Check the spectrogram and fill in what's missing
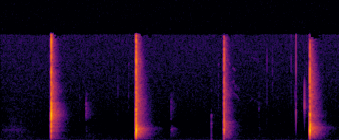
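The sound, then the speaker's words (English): Four sharp, evenly spaced hand claps at a slow, deliberate pace, a slow clap, each a crisp smack with a brief decay, separated by near silence. “I'm going to stop slow clapping because I just looked at the audio spiking.”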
